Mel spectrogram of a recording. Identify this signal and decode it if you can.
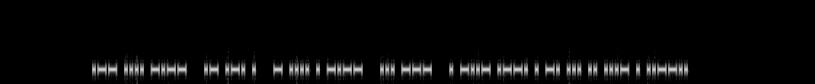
Morse code, heard as a keyed tone, about 41 wpm, 700 Hz. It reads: WHY ARE THEY SO EXPENSIVE?
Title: Sentences from Top 1000 Words - Review Part 6 - 45wpm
